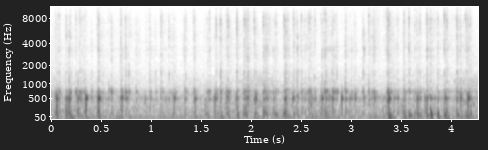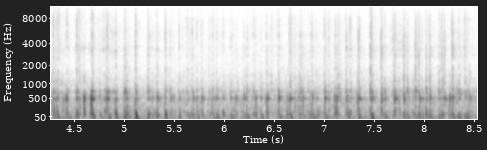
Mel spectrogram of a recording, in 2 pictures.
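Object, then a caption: Thin disposable plastic cup. An empty, hollow, disposable clear plastic cup held in both hands is tapped rapidly with fingertips and nails. The result is a dense, continuous patter of short, dry clicks with a hollow tone centered near 480 Hz and a thumpy low end, with no ring between taps.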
